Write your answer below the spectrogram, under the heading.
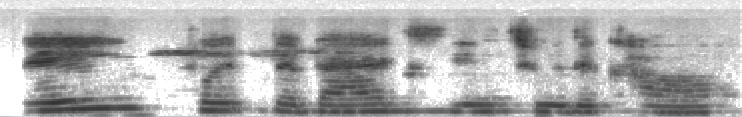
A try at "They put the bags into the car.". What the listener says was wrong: Very good. Teruskan.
